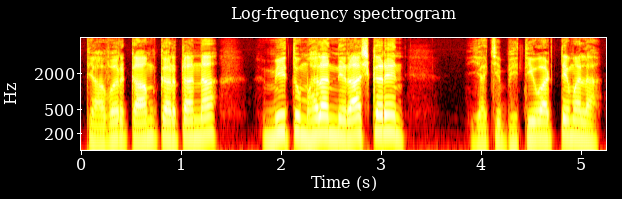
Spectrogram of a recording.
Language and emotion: Marathi, fearful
